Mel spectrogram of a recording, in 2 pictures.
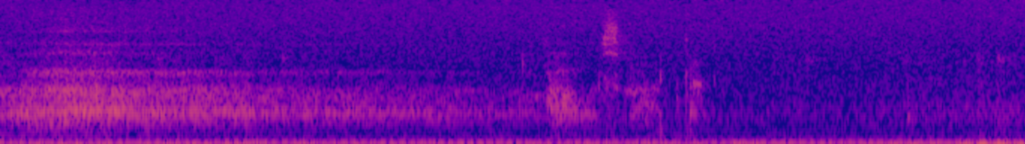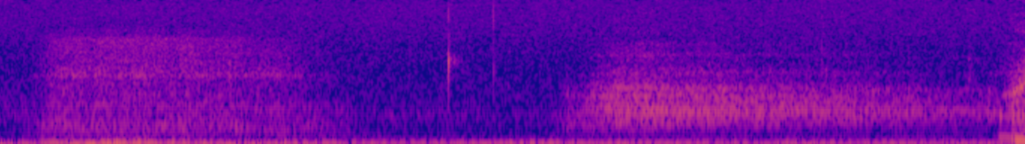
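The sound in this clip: Slow, deep breathing during a guided relaxation exercise: a soft, airy breath swells and fades near the middle, with fainter breathy sounds around it over a steady low hum.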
